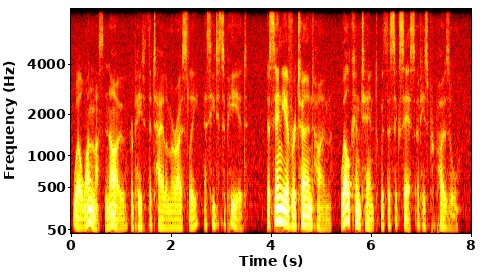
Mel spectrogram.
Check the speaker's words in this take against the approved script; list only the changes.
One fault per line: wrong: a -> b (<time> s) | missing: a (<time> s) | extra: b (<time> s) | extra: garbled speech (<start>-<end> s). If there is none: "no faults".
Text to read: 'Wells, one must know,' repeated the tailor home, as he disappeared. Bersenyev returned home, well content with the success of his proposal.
wrong: Wells -> Well (0.0 s)
wrong: home -> morosely (1.9 s)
